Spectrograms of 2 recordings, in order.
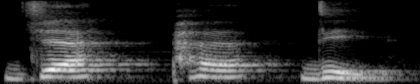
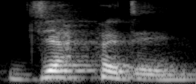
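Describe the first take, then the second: First: "Jeopardy" very slowly in three separate beats; syllable by syllable. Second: Said in the usual way. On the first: Shown as a demonstration. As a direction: break "Jeopardy" into jep, uh, dee. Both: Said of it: "There are three syllables in this word".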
